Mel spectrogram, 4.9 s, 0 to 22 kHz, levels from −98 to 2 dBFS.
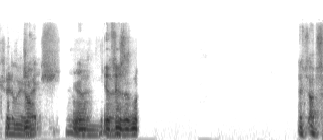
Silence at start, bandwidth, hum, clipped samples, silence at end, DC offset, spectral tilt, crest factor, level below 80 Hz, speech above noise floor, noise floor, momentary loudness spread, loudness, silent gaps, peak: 0 s; 12 kHz; none; under 0.1%; 0 s; under 0.1%; -6 dB/octave; 18 dB; -70 dBFS; over 66 dB; under -90 dBFS; 13 LU; -25 LUFS; none; -8 dBFS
